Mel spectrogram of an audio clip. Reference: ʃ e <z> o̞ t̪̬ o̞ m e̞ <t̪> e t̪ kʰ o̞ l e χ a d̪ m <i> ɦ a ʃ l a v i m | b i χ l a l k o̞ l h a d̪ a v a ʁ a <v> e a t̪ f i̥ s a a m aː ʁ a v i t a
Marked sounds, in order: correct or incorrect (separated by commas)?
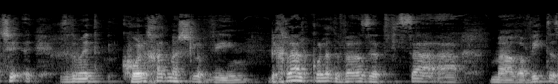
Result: correct, incorrect, incorrect, incorrect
